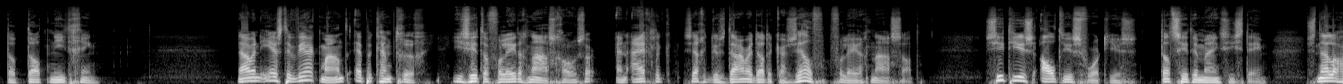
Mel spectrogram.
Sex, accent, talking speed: male, Dutch, 180 wpm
